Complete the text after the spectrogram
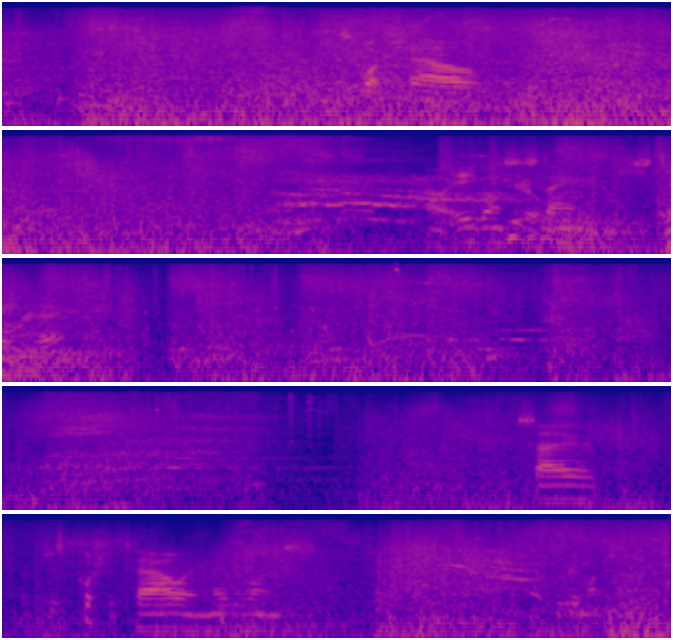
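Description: Sci-fi weapons zap and blast in a busy battle.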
